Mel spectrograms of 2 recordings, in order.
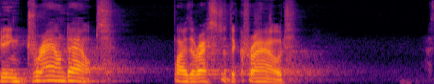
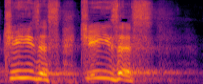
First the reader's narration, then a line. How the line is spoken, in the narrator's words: But she was shouting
